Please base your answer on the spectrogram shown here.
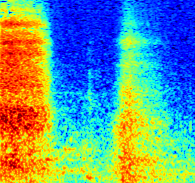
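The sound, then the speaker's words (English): Deep breaths, two breathy rushes of air separated by a short quieter gap, fairly loud and airy, with no talk. “Take a deep breath. Let everybody hear you. Deep breath. I should do it too.”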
